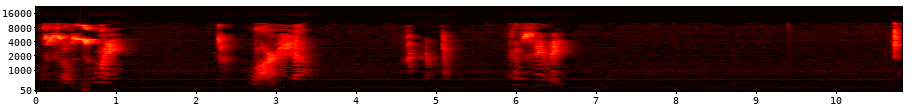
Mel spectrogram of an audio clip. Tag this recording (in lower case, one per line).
parrot talking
